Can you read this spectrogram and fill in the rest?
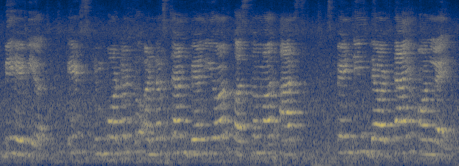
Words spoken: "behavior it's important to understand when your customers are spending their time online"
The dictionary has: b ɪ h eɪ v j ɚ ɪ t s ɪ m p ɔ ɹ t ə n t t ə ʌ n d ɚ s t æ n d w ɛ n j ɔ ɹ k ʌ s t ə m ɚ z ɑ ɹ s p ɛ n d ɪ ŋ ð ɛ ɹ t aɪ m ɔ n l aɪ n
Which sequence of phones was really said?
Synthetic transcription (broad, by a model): b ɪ h eɪ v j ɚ ɪ t s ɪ m p ɔ ɹ t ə n t t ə ʌ n d ɚ s t æ n d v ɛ l j ɔ ɹ k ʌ s t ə m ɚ ɑ ɹ s p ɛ n d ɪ ŋ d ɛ ɹ t aɪ m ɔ n l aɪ n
